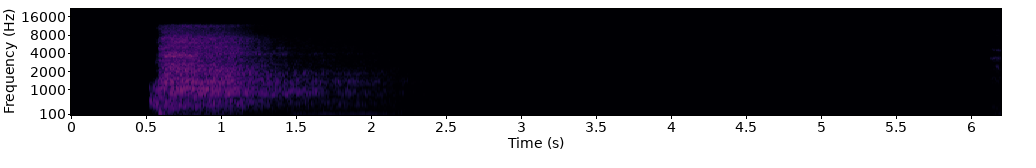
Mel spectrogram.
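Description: A single deep breath drawn in during a thoracic, lat and pec minor mobility stretch: a loud, airy inhale lasting nearly two seconds that fades away, followed by silence.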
